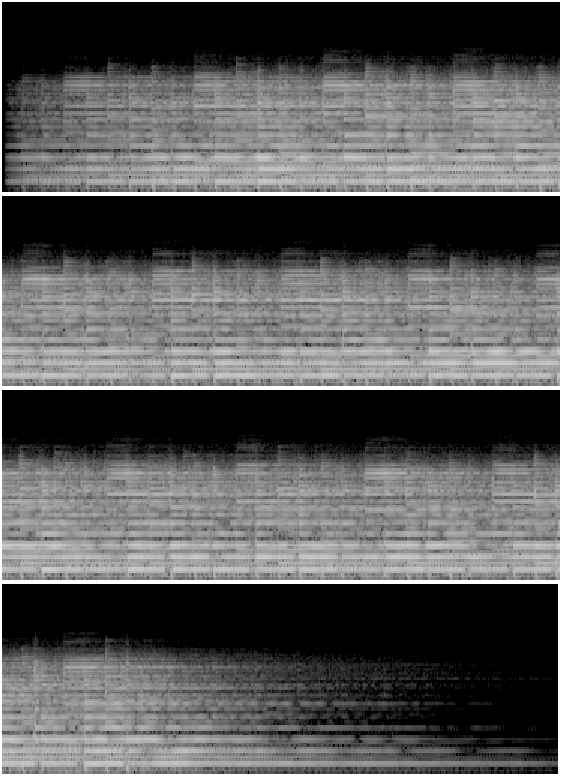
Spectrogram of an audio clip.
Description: Guitar Intro

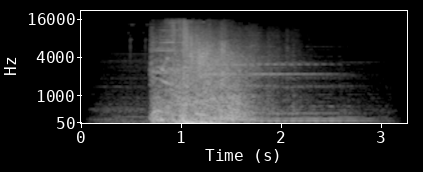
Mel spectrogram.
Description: Ult No Dialogue

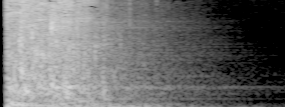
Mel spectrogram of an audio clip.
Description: Rock W; Qiyana

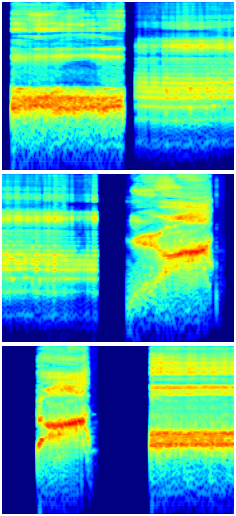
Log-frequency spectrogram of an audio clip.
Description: Raw Vocals for Plant Dragons

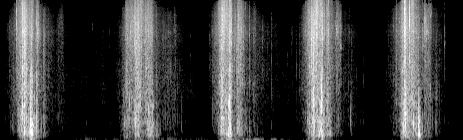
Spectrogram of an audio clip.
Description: Foley Passive Attack Leather Whoosh; Xayah

